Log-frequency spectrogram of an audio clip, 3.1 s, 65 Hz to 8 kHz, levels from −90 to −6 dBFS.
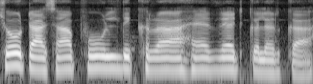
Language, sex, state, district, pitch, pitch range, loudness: Hindi, male, Himachal Pradesh, Shimla, 150 Hz, 145-155 Hz, -18 LUFS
